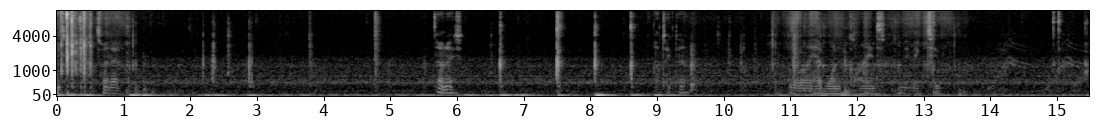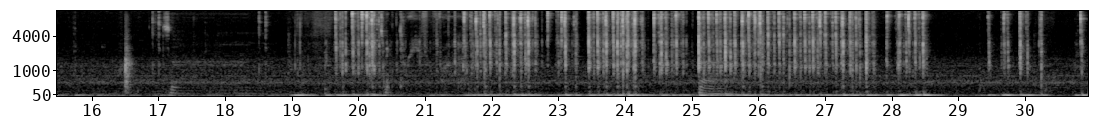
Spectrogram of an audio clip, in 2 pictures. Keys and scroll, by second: 0.0-0.8 typing, 3.9-4.6 typing, 19.8-28.3 typing, 29.9 Down, 29.9-30.6 typing, 30.1 shift+Up.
